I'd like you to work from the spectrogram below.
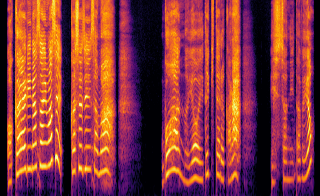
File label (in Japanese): シチュエーションボイス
